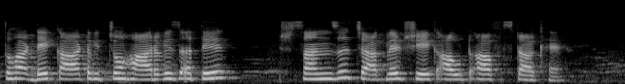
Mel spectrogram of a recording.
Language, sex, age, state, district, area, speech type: Punjabi, female, 18-30, Punjab, Muktsar, rural, read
